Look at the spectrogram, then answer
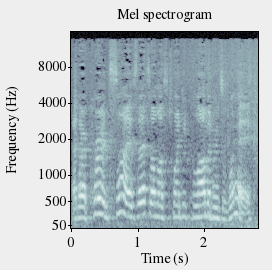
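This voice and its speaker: A woman playing a brisk, commanding young heroine in a comic radio play, with a wry, take-charge manner. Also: mid-range voice, warm tone, slight background noise, close to an everyday voice, rough recording.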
